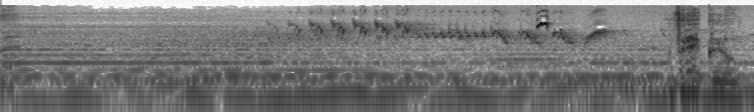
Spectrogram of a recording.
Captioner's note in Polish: słychać śpiew zięby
